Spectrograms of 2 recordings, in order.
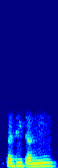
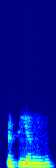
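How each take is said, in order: First: The T is pronounced and linked to ami. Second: The T is silent before ami. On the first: The speaker calls it right. "I was pronouncing the T here" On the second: The speaker calls it wrong. "instead of"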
